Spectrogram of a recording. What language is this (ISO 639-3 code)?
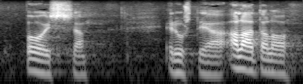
fin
